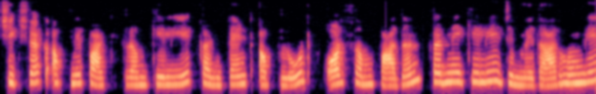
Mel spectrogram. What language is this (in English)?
Hindi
